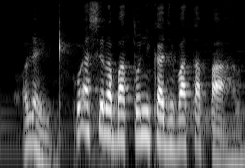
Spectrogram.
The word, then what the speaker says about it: vatapá: aí qu tônica de vatapá vatapá ca batô é o pá muito bem então a ca B tônica de vatapá é o pá Então ela é uma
